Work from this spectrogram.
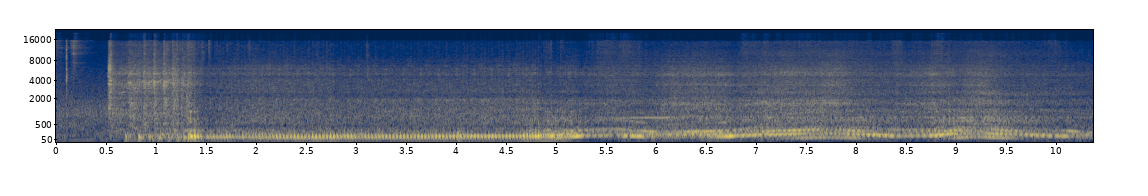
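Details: Mercedes CLK 270 five-cylinder diesel: a quick crank and catch, a deep steady idle, then smooth revs. It sounds deeper than the four-cylinder C220, and the engine is healthy.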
